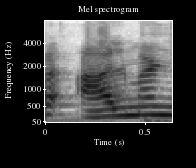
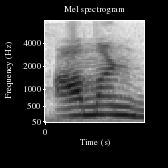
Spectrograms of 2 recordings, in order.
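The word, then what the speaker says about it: almond: आलमंड के लिए भी, आलमंड मतलब हमारा बादाम, यहाँ पर आलमंड नहीं बोला जाता है, आमंड बोला जाता है, आमंड।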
